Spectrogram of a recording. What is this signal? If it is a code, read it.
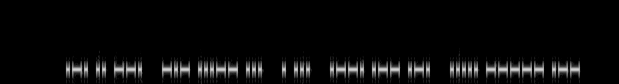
Morse code, heard as a keyed tone, about 40 wpm, 700 Hz. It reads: RIG K3S ES PWR 50W
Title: K1USN SST QSO Practice 40wpm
